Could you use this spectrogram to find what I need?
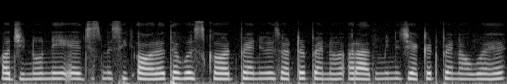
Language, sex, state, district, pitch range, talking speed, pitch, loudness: Hindi, female, Uttar Pradesh, Etah, 255-270 Hz, 295 wpm, 260 Hz, -16 LUFS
